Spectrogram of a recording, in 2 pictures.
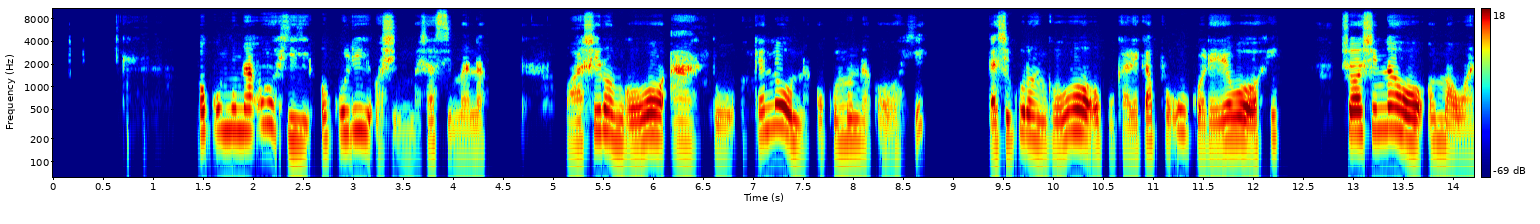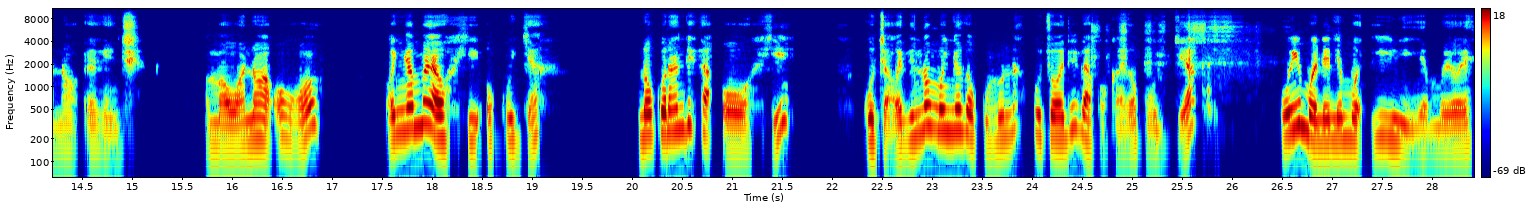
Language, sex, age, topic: Oshiwambo, female, 25-35, agriculture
